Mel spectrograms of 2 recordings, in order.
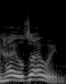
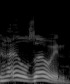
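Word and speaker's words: Halesowen: How do I pronounce this place name? In Hales Owen. There we go. In Hales Owen.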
